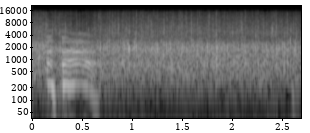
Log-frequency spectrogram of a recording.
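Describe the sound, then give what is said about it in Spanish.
A church audience applauds, a dense, continuous patter of many hands that follows a short, raised voice at the very start and stays fairly loud and even to the end. “Alguien tiene que aplaudir más que eso si lo crees. ¡Aleluya!”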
